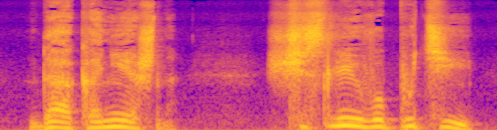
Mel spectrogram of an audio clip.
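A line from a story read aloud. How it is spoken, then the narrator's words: Old man mumbling. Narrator (Russian): бормочет старик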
